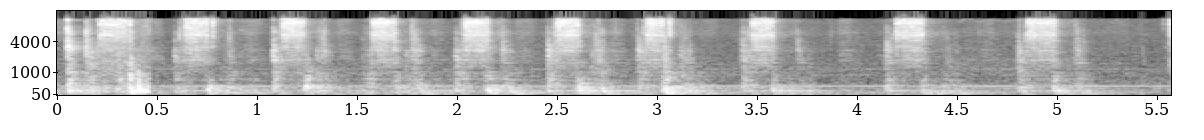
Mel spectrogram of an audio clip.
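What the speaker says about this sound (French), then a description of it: "Et tu resserres ensuite tes vis entre 25 et 30 Nm." A hand ratchet tightening the rear brake caliper bolts on a car to 25–30 Nm, with about eight regular, close clicking bursts in a steady rhythm and no speech.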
